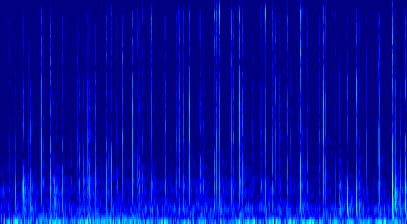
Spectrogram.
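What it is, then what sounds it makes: Glass tablet screen tapped with nails. Long acrylic nails tap and scrape quickly across the glossy glass screen of a tablet lying flat on a table. The result is a quiet, dense run of sharp, dry clicks and brief scratches with bright edges, each dying out instantly over a low, steady rumble.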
